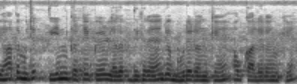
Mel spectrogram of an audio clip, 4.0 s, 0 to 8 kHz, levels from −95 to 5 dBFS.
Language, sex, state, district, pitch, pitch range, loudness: Hindi, male, Uttar Pradesh, Varanasi, 160 Hz, 150-175 Hz, -12 LUFS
